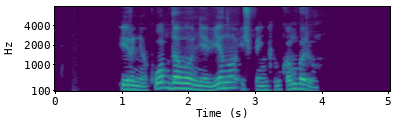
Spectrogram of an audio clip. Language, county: Lithuanian, Klaipėda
